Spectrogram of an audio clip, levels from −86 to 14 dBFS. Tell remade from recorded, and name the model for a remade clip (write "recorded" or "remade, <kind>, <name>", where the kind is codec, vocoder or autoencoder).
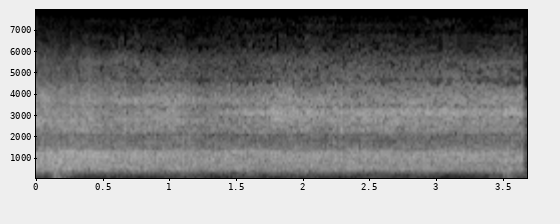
remade, codec, DAC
